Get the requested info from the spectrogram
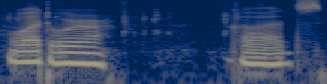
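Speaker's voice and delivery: normal talking voice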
